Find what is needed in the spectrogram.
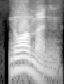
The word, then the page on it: Norman: American English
